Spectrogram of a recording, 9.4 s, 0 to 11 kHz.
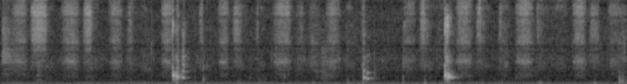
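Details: Newborn twin boys, 2½ weeks old, hiccuping: brief sharp little catches, about four in nine seconds at uneven spacing, over soft breathing and room hiss; ordinary infant hiccups.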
